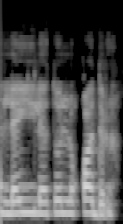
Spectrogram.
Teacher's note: قاف کو ہیوی پڑھنا ہے، دال کے اوپر جو ہے قلقلہ کرنا ہے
